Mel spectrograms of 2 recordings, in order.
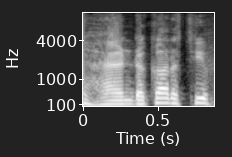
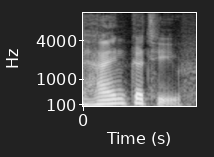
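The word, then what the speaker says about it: handkerchief: Handsome handsome ऐसे ही हैंडकर चीफ ना पढ़ें इट इज़ हैंक चीफ हैं चीफ डी is silent there अब यहां आप गौर करिए कि टॉल से टॉलर हो गया ई आर लग गया।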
